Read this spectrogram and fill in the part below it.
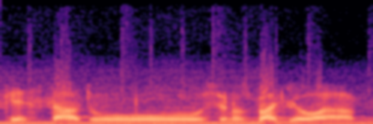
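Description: A man's voice: mid-range voice, little pitch movement, takes it slowly, vocal fry, music in the background. A man co-hosting a radio show, giving casual event listings in a rambling, hesitant way. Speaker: radio co-host.

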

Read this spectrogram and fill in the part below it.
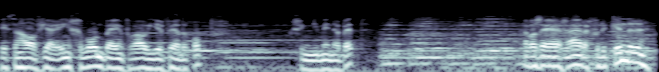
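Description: Low-voiced weary older office clerk played by a man. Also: music in the background, natural voice. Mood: confiding. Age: 60s. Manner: reflective, halting, confiding, with repeated phrases. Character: weary middle-aged male office clerk, confiding, resigned, educated. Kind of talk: naturalistic radio drama monologue. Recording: dull, noisy radio play recording.

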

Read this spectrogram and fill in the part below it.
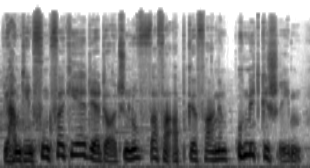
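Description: A woman's voice: deep voice, big pitch swings, fairly quick, darkish tone, soft background music. An actress playing an elderly British grandmother in a radio drama, a reticent former wartime intelligence worker reminiscing hesitantly. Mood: secretive, reminiscing. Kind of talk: radio drama dialogue and narration.

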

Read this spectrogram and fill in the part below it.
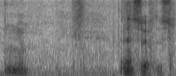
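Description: Brusque, wry village doctor. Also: male voice, extremely slow. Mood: brusque, businesslike. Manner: brusque, dry, teasing. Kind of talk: television period drama dialogue. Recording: faintly noisy old TV soundtrack.

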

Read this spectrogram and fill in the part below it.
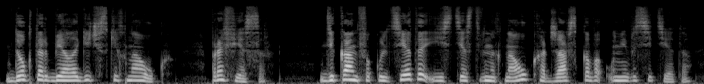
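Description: A woman voicing a quietly confident, resolute man in an audiobook, measured, firm and grave. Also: lowish voice, dry recording, clean studio sound, lightly acted.

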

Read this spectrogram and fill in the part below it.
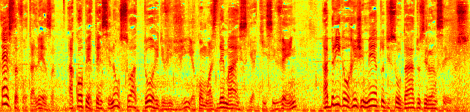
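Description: A Brazilian man playing an earnest, kindly spirit guide in a radio drama, speaking in a formal, measured, instructive way. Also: medium pitch, sing-song, slight background noise, natural voice. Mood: solemn, instructive. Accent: Brazilian Portuguese.

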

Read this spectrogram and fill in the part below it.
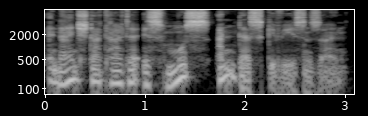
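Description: A man playing a grave, calculating Roman secret service chief who speaks calmly, deliberately and deadpan in a literary radio drama. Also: on the high side, gravelly, breathy edge, no room sound, clean studio sound, pitched above the performer's own voice, heavily acted. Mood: calm, reasoning.

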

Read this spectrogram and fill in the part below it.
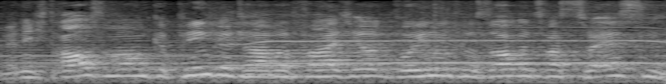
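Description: A male actor plays a restless, blunt heist man in a radio thriller. He talks fast in a fairly high voice, ringing in a big reverberant space. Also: steady tone, music in the background, natural voice. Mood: blunt, practical. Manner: brisk, blunt, colloquial. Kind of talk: German radio crime drama acting. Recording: long reverb of a hall.

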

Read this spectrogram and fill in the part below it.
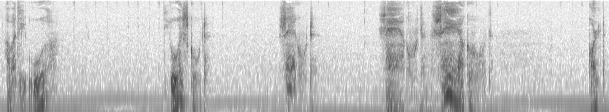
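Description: An actor playing a sly, greedy old ringleader of thieves, wheedling and murmuring in a 1950s German radio drama. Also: male voice, mid-range voice, wildly swooping pitch, bright, forceful tone, whispered, full character voice. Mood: greedy muttering. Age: older. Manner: wheedling, murmuring, repeats phrases slowly. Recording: noisy 1950s radio recording.

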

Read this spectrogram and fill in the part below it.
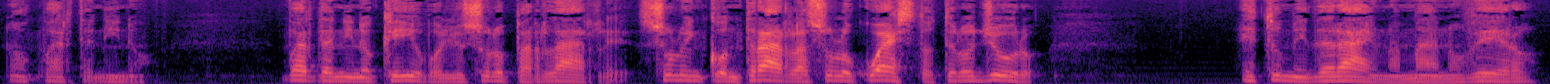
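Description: Un attore che interpreta un giovane nobile innamorato, ingenuo e insistente, con tono supplichevole da teatro. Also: male voice, medium pitch, brisk, creaky, husky, no room sound. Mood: pleading. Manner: pleading, insistent. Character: young nobleman Enrico, impulsive, smitten, naively insistent. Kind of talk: theatrical dialogue within a monologue.

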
